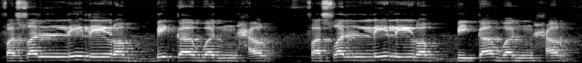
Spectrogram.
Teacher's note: پہلا لام پڑھتے کے ساتھ ہی اس کے ساتھ دوسرا لام فوراً ہی پڑھ لینا ہے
